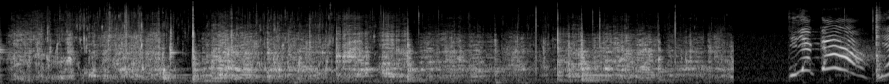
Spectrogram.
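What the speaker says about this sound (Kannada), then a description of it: "ಇವಾಗ ನೀರು ಹಾಕೊಬಿಡೋಣ." Water is poured into roasted masala in oil for a fish curry, a loud rushing splash lasting several seconds that stops abruptly, followed by a short burst of other sound.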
